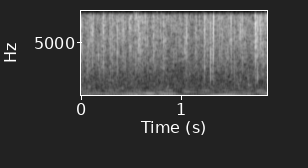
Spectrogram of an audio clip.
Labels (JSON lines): {"label": "biophony, midshipman", "recorder": "SoundTrap 500"}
